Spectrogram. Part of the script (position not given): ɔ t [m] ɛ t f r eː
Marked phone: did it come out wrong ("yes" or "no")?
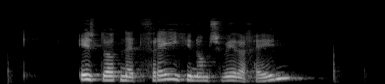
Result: yes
